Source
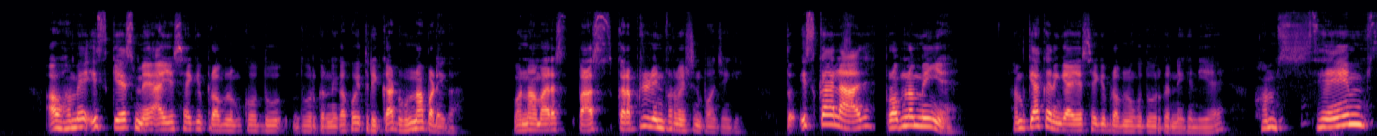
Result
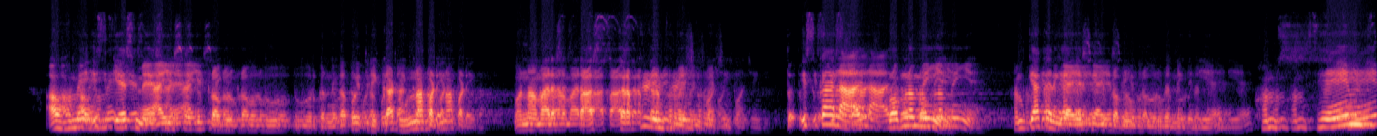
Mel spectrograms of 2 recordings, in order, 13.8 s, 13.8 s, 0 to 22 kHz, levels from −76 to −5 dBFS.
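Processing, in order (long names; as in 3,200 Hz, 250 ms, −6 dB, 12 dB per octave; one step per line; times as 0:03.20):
one scale factor per block 5 bits
three-way crossover with the lows and the highs turned down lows −22 dB, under 240 Hz, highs −13 dB, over 2,300 Hz
on a send: multi-tap delay 110/294 ms −9.5/−6.5 dB
on the sum: coupled-rooms reverb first 0.43 s, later 2.6 s, from −14 dB, DRR 14 dB
level +4 dB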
